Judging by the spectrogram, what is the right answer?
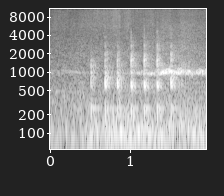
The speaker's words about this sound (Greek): Μα ποιος χτυπάει την πόρτα μέσα στην βαρύ χειμωνιά?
